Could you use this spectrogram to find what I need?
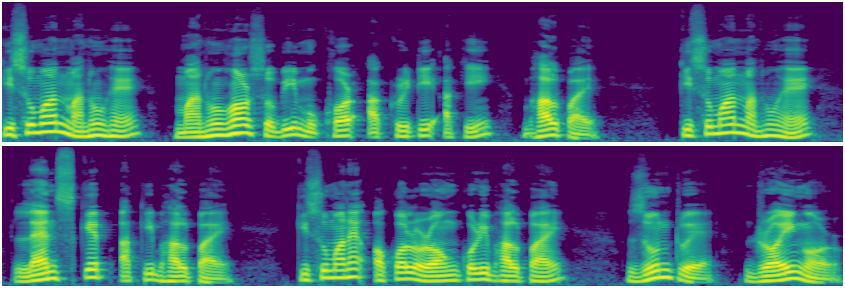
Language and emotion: Assamese, neutral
